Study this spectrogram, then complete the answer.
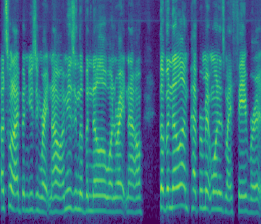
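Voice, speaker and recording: Speaking at a very fast pace, a woman uses a fairly high pitch and fairly even intonation. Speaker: livestream co-host, small business owner. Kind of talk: casual live chat.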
